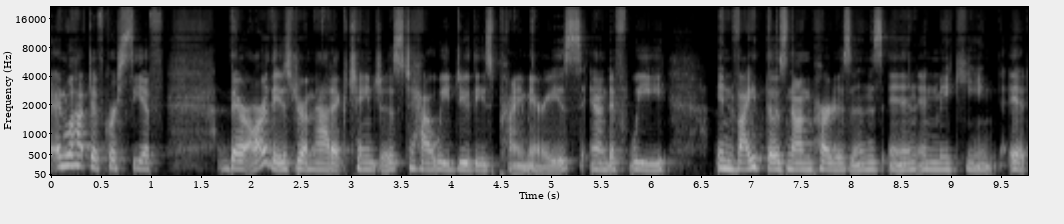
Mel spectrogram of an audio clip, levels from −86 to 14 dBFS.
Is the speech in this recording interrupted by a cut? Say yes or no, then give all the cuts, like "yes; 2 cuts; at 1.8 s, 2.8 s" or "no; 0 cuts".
yes; 3 cuts; at 1.7 s, 6.6 s, 8.6 s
